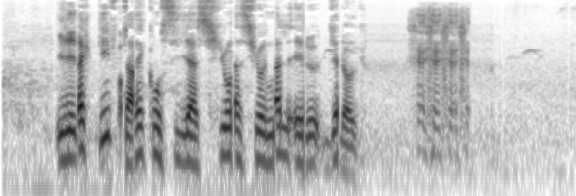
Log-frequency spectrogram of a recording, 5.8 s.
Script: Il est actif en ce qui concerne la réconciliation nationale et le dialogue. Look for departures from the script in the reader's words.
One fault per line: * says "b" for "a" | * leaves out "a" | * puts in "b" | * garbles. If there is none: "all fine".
* leaves out "ce qui concerne"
